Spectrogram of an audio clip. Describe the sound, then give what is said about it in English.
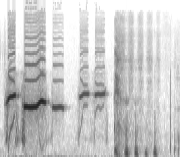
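Shrill whistled tones come through a telephone line as a caller connects to a radio call-in show's open line, several long notes with sliding pitch, then a rapid string of short choppy bursts and a few faint clicks. “Oh, that's Mr. Dialtone's cousin. Got me. ….”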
